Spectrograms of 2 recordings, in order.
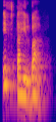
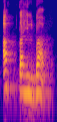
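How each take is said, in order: First: The first word begins with an 'i' vowel. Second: The first word begins with an 'a' vowel. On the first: The speaker calls it right. "Mestinya iftah, iftahil bab" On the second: The speaker calls it wrong. "Dia bilang aftah, aftahil bab"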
